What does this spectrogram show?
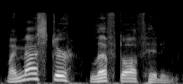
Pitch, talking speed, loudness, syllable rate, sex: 150 Hz, 195 wpm, -16 LUFS, 5.1 syllables/s, male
